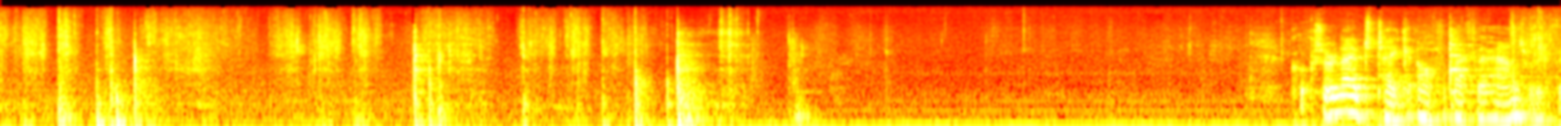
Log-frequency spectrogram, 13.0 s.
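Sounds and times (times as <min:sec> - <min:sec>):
spoon scraping wet mixture: 0:00.0 - 0:06.1, 0:12.0 - 0:13.0.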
